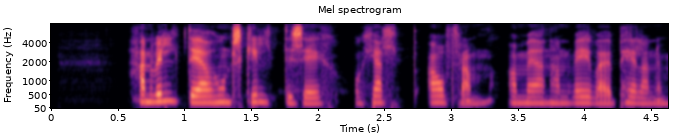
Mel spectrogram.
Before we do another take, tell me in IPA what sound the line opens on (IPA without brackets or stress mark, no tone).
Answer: h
